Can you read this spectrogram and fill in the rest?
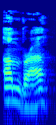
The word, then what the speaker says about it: Umbra: I think both pronunciations are fine, but I tend to call it Umbra.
